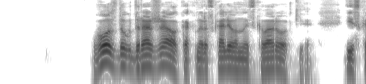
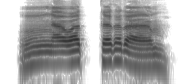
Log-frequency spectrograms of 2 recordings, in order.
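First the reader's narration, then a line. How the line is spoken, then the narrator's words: Drawn-out drawl. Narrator (Russian): протянул Черномор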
